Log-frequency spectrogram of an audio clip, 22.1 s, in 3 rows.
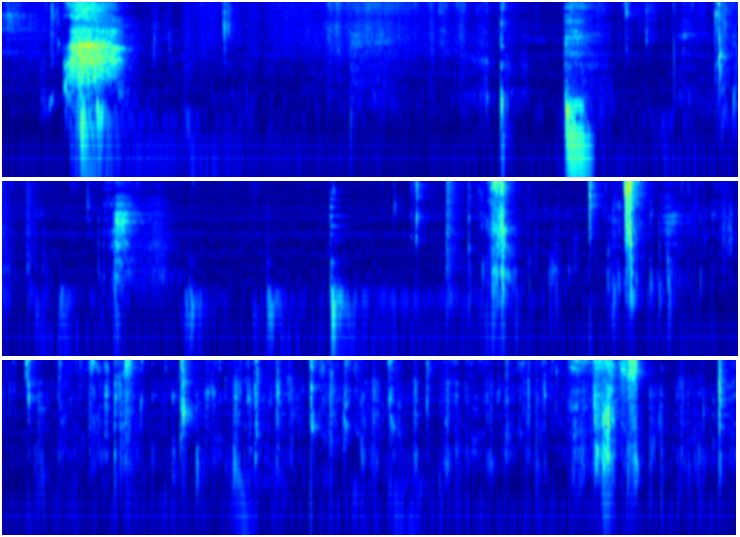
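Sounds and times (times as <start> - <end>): low sound dropping in pitch: 0.7 - 3.4
wet chewing and lip smacks: 6.2 - 8.4, 11.3 - 22.0.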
